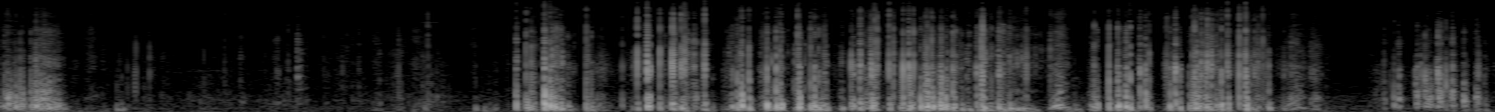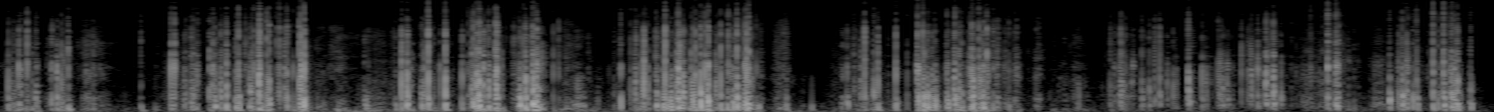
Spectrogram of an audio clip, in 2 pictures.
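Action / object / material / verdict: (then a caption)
scrape / fabric-covered hard-shell carrying case / fabric / none. Fingernails scratch the fabric shell of a black zippered, fabric-covered hard-shell Switch carrying case held in both hands. After a quiet opening, dense bursts of rough, crackling scratches come in rapid runs with brief pauses between them.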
